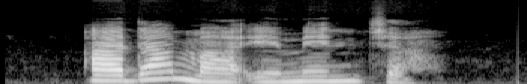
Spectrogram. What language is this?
Igbo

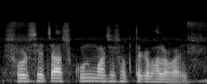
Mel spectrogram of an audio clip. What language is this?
Bangla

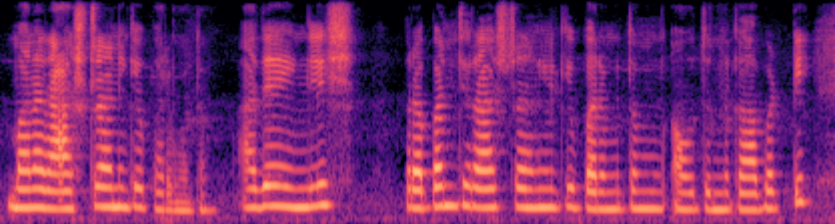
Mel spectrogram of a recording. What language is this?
Telugu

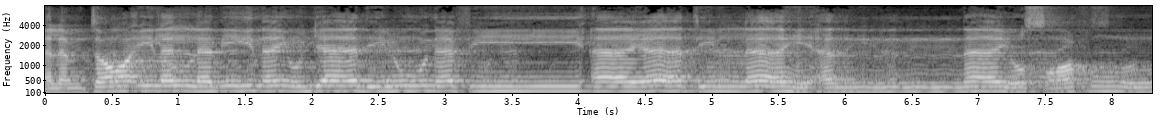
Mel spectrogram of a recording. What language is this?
Arabic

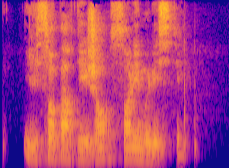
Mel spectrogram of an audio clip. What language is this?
French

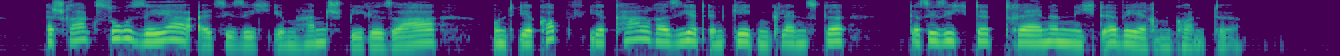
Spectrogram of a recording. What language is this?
German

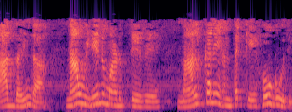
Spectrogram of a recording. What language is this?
Kannada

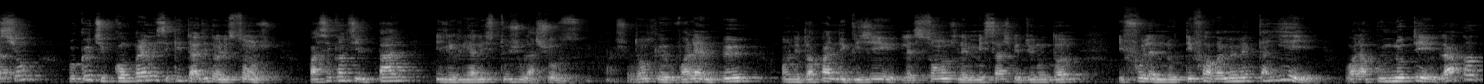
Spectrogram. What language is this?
French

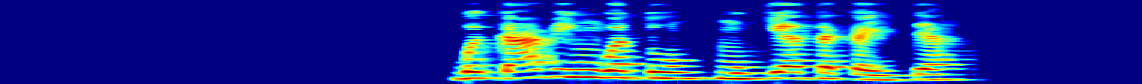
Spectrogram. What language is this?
Yaqui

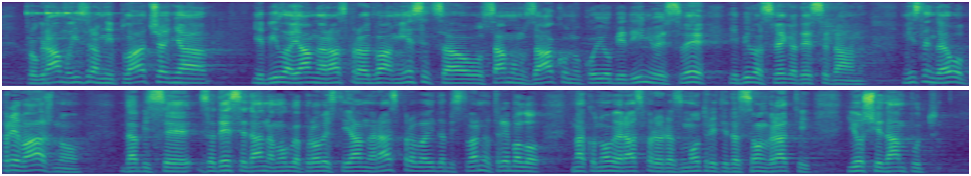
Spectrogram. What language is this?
Croatian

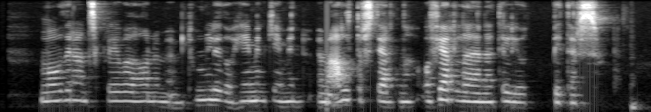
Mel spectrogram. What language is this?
Icelandic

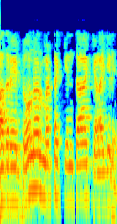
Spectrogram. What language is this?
Kannada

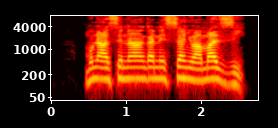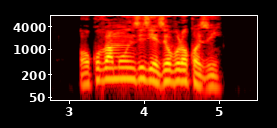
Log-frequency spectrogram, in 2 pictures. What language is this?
Ganda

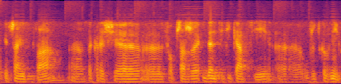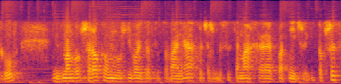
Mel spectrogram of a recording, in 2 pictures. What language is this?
Polish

